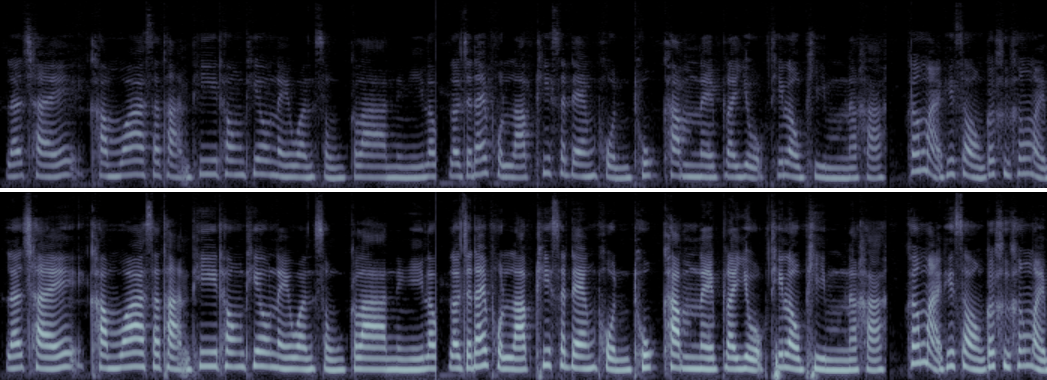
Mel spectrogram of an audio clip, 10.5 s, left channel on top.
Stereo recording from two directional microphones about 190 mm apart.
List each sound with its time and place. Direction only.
0.1 s a woman's voice: 40° right (ahead or behind)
